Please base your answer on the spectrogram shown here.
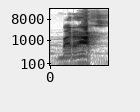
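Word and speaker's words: בָּרַךְ: வார்த்தை இன்றைக்கான எபிரேய வார்த்தை பராக் அதனுடைய எழுத்துக்களை உச்சரிக்கிறேன் பேத் ரேஷ் கேப்சோபித் உயிரெழுத்துக்களோடு உச்சரிக்க வேண்டும் என்று சொன்னால் பேத் காமட்ஸ் ரேஷ் பெட்டா கேப்சோபித் ஷவா இந்த கேப்சோபித்துக்கு உள்ள ஷவாவ போடுவார்கள் பராக் என்பதாகும் இந்த பராக் என்கிறதான வார்த்தைக்கு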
